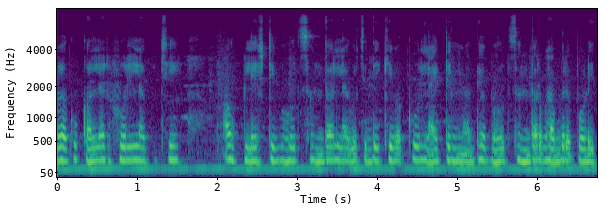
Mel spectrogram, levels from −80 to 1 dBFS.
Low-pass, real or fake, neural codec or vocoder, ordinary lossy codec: 7.2 kHz; real; none; none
